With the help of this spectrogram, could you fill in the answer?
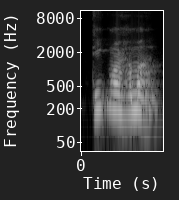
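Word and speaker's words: Dietmar Hamann: Deepmar I think is how I pronounce it. Hopefully JK can help me out with that pronunciation. Deep. Say it again. Deep Maman. Deepar Haman.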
